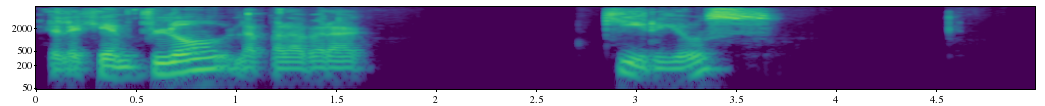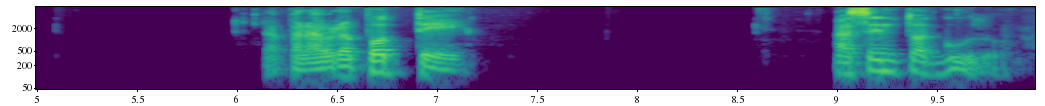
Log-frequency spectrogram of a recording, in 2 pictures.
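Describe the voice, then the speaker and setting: Deep-voiced man giving a slow lecture. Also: sing-song, darkish tone. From Bolivia. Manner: slow, deliberate, reads out examples. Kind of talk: recorded lecture on Greek accents. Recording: dull lo-fi recording.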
